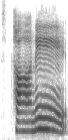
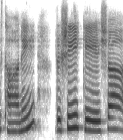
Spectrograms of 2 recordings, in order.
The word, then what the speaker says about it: ಸ್ಥಾನೇ: ಇದರ ಒಂದು ಉಚ್ಚಾರಣೆ ಅರ್ಜುನ ವಾಚ ಸ್ಥಾನೇ, ಸಕ್ಕೆ ದೊಡ್ತಾ ಇದೆ, ಸ್ಥಾನೇ ಋಷಿಕೇಶ ತವ ಪ್ರಕೀರ್ತ್ಯ ಜಗತ್ ವ್ಯಂಜನ ಇದೆ, ಜಗತ್ ಪ್ರಹರ್ಷತ್ಯ ಅನುರಜ್ಯತೆ ಅಂತ ಹೇಳ್ತಾರೆ.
